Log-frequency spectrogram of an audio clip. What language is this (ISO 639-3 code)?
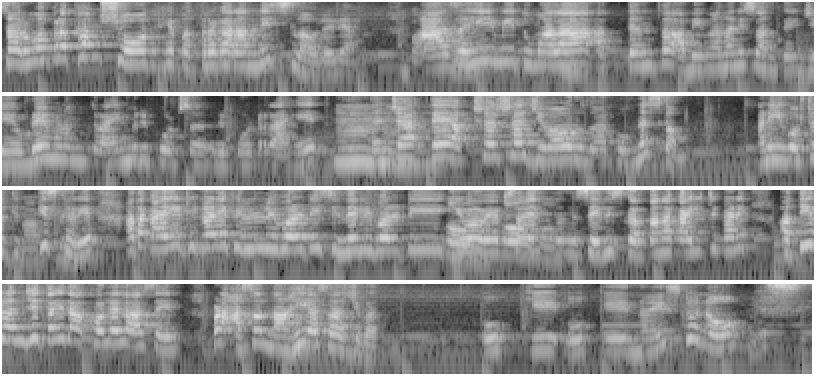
mar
